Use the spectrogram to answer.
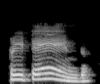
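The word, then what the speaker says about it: pretend: टी ई एन डी पी का उच्चारण प करेंगे आर को र लिखेंगे ई को ई की मात्रा पढ़ेंगे और टी को हमने ट पढ़ना है ई को ए की मात्रा और एन को आधान और डी को ड पढ़ते हैं प्रिटेंड प्रिटेंड प्रिटेंड होता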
